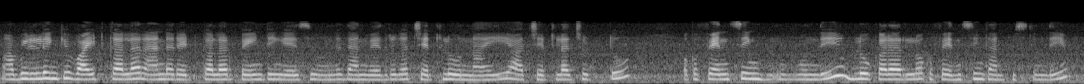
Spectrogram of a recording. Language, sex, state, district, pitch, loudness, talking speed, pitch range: Telugu, female, Telangana, Mahabubabad, 235 Hz, -16 LUFS, 150 wpm, 225-250 Hz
